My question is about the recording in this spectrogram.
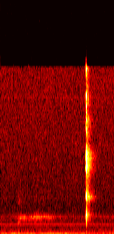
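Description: A single sharp click about one and a half seconds in, over a faint steady hum.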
